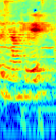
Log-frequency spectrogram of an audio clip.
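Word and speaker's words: 그냥해: Dia ada paper wrap-nya dengan tulisan Nike Just Do It dalam bahasa Korea yang bacanya adalah Kenyanghae, jadi Just Do It.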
